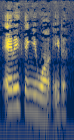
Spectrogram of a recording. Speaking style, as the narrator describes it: he said brokenly

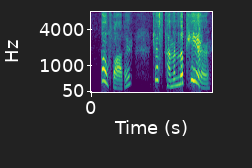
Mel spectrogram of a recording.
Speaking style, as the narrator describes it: she exclaimed

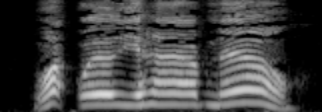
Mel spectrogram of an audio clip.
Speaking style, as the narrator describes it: cried he

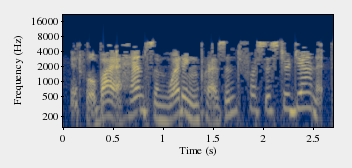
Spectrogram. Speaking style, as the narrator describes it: she exclaimed

